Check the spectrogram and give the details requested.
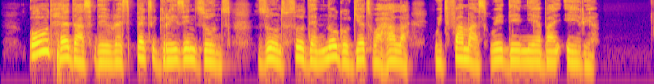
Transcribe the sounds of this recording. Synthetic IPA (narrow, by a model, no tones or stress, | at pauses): oldhɛdasdeɹɛspɛk̚tɡɾezĩnzonzõnsːodɛ̃mnoɡoɡɛtwaɦala | widfamaswedenibaɪeɹia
